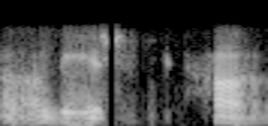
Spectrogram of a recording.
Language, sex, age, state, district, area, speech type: Punjabi, male, 60+, Punjab, Amritsar, urban, conversation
